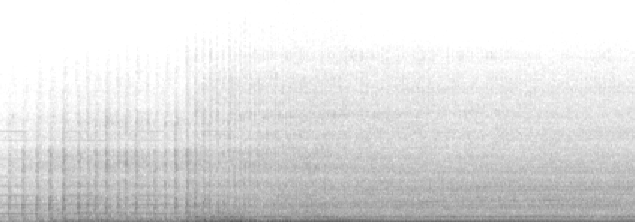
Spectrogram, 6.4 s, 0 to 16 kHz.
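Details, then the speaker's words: 1987 Porsche 924S, first start after fitting a new Bosch fuel pump: uneven lumpy idle with irregular stumbling pulses, steadying slightly; not firing on all four cylinders, owner suspects injectors, oil light on. "okay [Music] there it is we're not firing on all four"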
